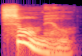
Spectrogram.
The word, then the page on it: sawmill: British English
